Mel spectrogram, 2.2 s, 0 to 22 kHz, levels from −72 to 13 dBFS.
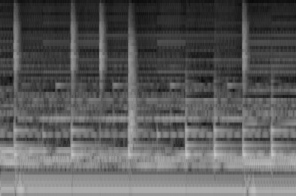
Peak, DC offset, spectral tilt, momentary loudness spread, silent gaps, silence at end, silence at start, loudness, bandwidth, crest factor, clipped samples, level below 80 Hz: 0 dBFS; under 0.1%; -3.5 dB/octave; 2 LU; none; 0 s; 0 s; -14 LUFS; over 20 kHz; 14 dB; under 0.1%; -38 dBFS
